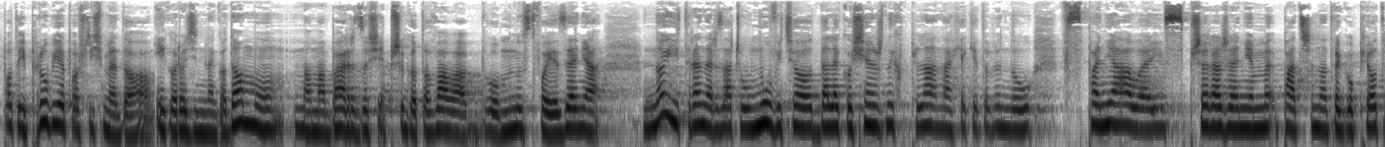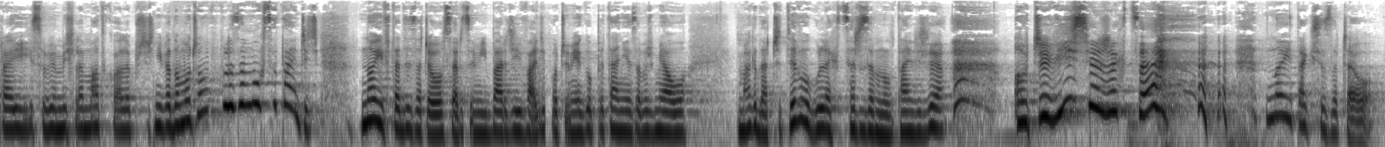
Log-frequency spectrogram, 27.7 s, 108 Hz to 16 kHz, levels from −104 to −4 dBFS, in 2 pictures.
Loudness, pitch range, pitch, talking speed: -17 LUFS, 185-225 Hz, 205 Hz, 175 wpm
